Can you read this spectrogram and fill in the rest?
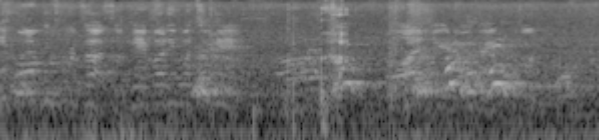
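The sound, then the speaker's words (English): A police officer burps loudly right into his body camera, a few rough, guttural belches over steady background noise and muffled commotion. “This cop is burping right into his body camera.”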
